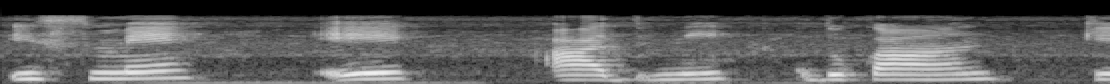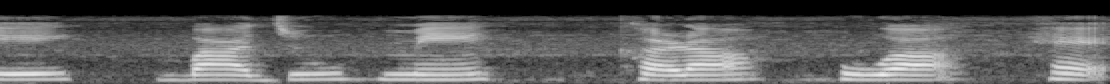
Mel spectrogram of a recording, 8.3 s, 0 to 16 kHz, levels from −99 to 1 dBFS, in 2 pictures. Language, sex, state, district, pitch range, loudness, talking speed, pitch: Hindi, female, Chhattisgarh, Raipur, 220-245 Hz, -16 LUFS, 70 wpm, 225 Hz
